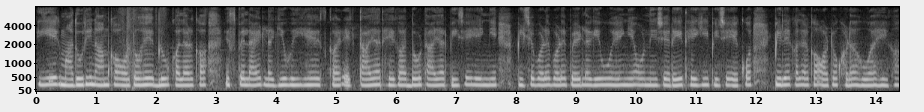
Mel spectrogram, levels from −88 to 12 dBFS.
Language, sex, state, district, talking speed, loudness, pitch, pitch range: Hindi, female, Bihar, Saran, 180 wpm, -15 LUFS, 225 Hz, 220-230 Hz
